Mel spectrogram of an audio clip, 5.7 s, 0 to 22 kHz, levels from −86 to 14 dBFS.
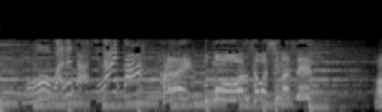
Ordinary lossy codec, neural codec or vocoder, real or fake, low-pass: MP3, 24 kbps; none; real; 7.2 kHz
